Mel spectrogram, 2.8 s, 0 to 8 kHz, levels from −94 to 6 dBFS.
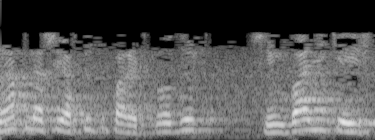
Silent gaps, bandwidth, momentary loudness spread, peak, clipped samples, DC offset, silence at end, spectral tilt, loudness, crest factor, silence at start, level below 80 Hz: none; 4 kHz; 8 LU; 0 dBFS; under 0.1%; under 0.1%; 0 s; -11 dB/octave; -17 LUFS; 16 dB; 0 s; -60 dBFS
